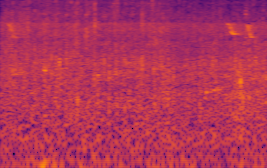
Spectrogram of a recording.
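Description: Steady rain pours down outdoors over a pond and trees, a dense even hiss with faint bird chirps, no voices.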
